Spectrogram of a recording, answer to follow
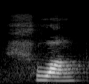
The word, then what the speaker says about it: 霜: This new character is pronounced first tone, shuang, meaning frost.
